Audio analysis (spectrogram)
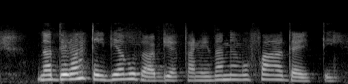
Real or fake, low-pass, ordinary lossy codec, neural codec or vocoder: fake; 7.2 kHz; none; codec, 16 kHz, 1 kbps, X-Codec, HuBERT features, trained on general audio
